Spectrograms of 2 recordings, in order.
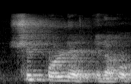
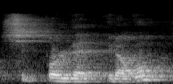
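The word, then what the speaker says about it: שיבולת: 만일 아니라고 말하면 쉿볼렛이라고 발음을 해보라고 합니다. 왜냐하면 에브라임 사람은 쉿볼렛이라고 발음을 하지 못하고 십볼렛이라고 발음을 하기 때문이라는 거예요.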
